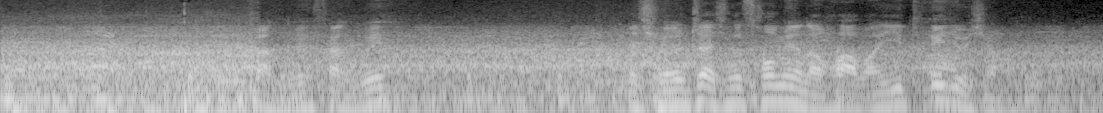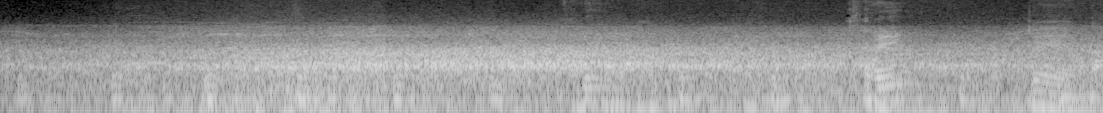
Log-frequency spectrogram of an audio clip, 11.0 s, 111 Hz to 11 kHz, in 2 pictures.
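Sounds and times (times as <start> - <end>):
stadium crowd roaring: 0.0 - 11.0.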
